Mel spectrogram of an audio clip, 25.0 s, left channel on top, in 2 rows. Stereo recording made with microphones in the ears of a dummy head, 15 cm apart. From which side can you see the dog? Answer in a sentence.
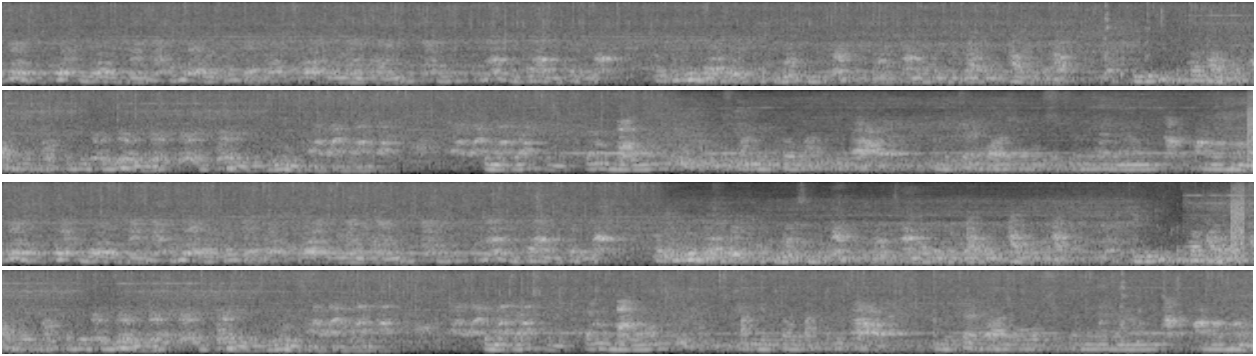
You can hear the dog on the right.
